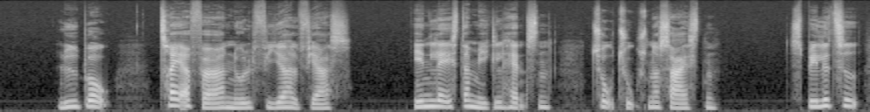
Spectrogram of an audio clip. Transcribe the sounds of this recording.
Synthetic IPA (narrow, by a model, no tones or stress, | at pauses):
lyðˠb̥ɔ̽ʊ̰ | t͡sʰʁɛ̰ːɒ̽fɶɐnɔ̽lfiːɐɒ̽hælfjæɐs | e̝nlḛːsd̥æmiɡ̥l̩ɦæn̰sn̩ | t͡sʰo̝̰ːt͡sʰṵːsn̩ɒ̽sɑ̈ɪsd̥n̩ | sb̥e̝lət͡sʰið̞̰ˠ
